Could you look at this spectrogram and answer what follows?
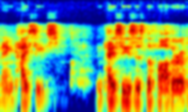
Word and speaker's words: Anchises: So that's Anchises in English. We say his name Anchises.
